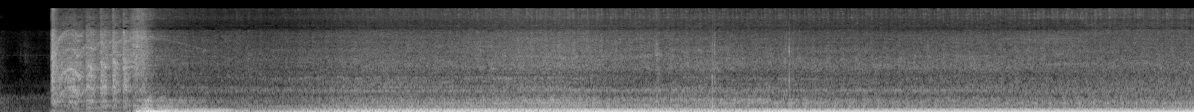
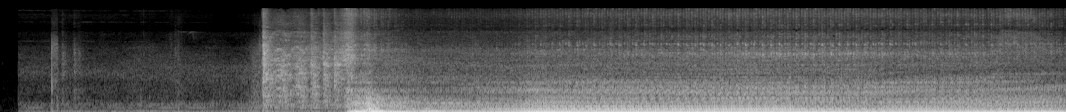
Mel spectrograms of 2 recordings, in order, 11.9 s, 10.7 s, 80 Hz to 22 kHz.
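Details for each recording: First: 2019 Ram 1500 Bighorn Hemi V8, 57,000 km, aftermarket exhaust with resonators cut out, after the exhaust manifold leak was repaired under warranty. Catches after a short crank and settles into a smooth, deep idle with no ticking or puffing at the manifold. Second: 2019 Ram 1500 Big Horn Hemi, 57,000 km, aftermarket exhaust, two broken manifold studs: cranks, catches, settles to steady idle with quick regular ticking about four a second; exhaust manifold leak, gasket, right manifold and Y-pipe nut replaced under warranty.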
